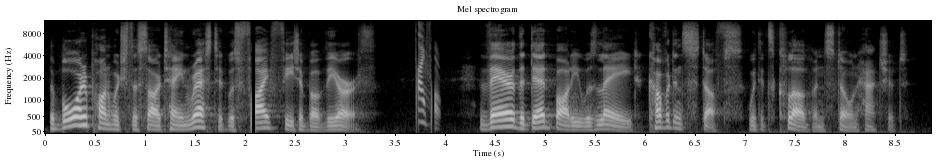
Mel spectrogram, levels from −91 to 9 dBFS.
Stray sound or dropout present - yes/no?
yes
